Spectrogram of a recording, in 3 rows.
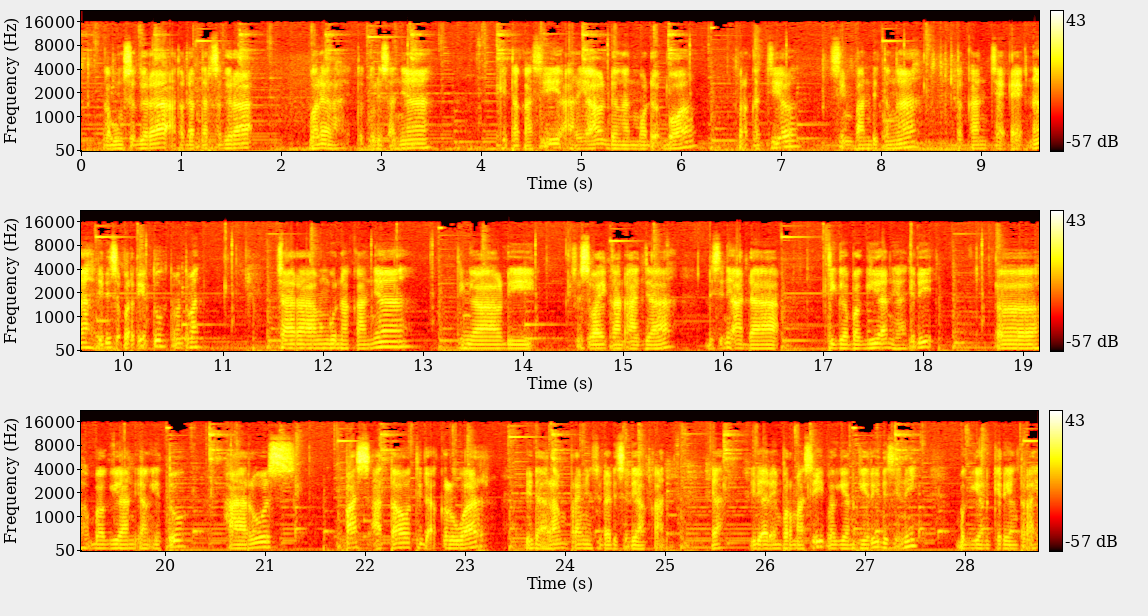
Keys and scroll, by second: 0.0-1.9 typing, 2.5 Escape, 8.5-8.9 typing, 10.0 ctrl+g, 14.5 ctrl+z, 15.1 ctrl+g, 16.8 typing, 18.1 c, 19.7 c, 24.7 z.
